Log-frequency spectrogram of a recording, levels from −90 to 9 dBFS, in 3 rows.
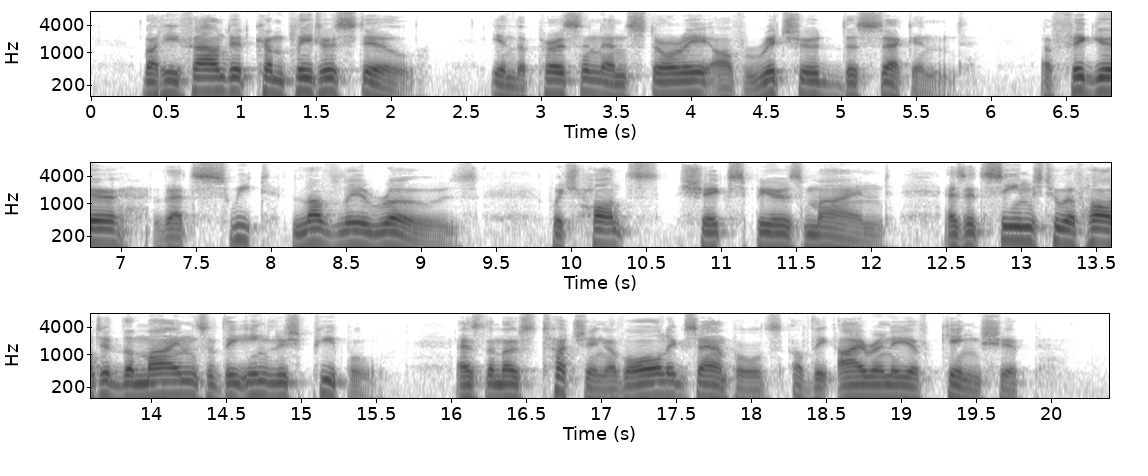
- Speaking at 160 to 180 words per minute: No, average, 145 wpm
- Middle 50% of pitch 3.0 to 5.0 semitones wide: Yes, average, 3.8 semitones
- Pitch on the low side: Yes, low, 120 Hz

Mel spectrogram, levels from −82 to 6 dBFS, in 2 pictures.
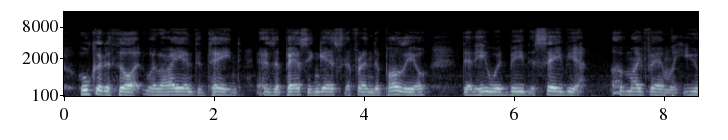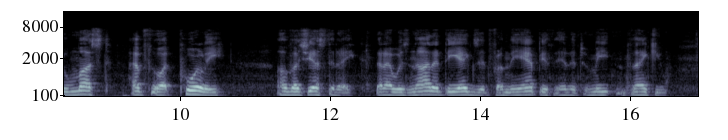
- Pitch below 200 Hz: Yes, medium, 140 Hz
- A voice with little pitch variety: Yes, narrow, 1.7 semitones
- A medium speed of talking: Yes, average, 165 wpm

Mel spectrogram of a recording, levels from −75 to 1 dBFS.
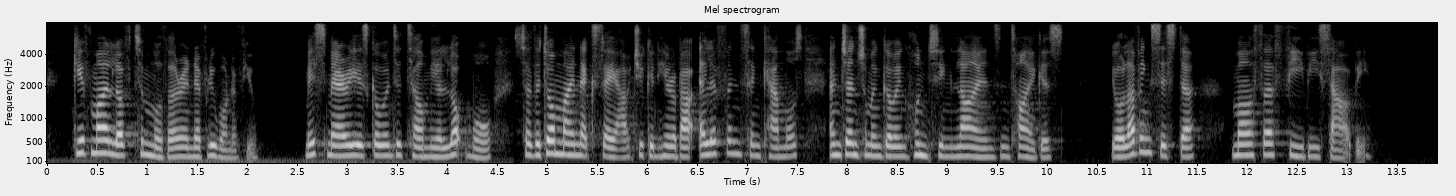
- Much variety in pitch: No, average, 2.9 semitones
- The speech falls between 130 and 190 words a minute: No, average, 200 wpm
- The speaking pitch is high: Yes, high, 210 Hz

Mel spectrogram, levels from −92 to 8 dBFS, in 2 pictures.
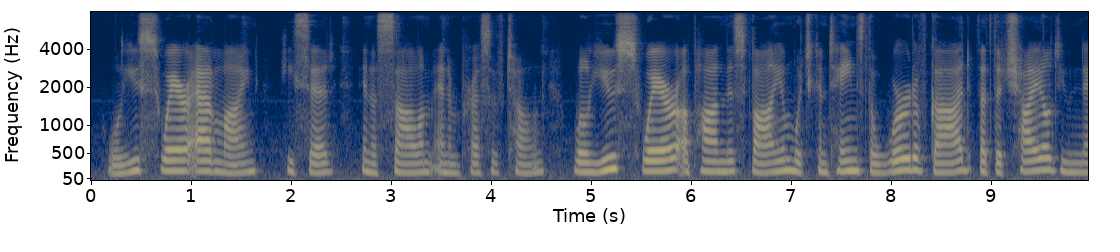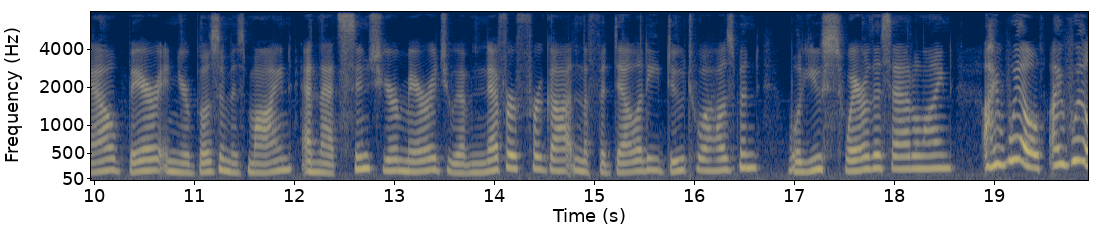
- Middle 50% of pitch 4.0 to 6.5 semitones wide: No, average, 3.6 semitones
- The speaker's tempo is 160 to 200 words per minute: Yes, average, 170 wpm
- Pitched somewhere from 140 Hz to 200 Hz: Yes, medium, 185 Hz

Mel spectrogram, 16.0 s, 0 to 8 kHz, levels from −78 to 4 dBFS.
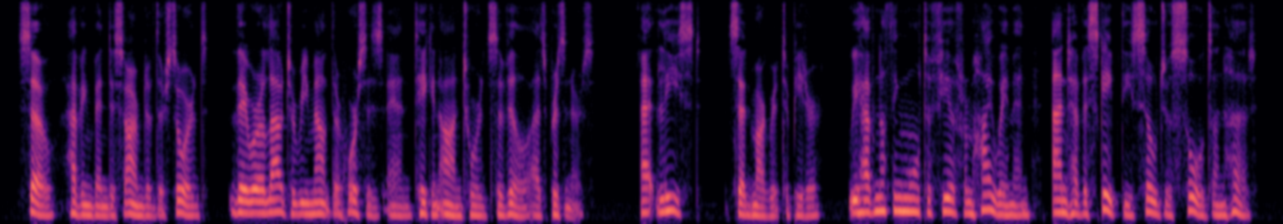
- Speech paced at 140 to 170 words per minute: Yes, average, 155 wpm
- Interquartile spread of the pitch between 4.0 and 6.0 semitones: Yes, average, 4.5 semitones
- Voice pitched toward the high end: No, medium, 140 Hz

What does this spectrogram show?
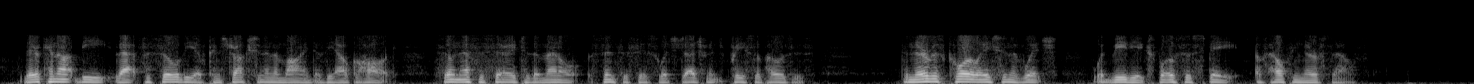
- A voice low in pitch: Yes, low, 100 Hz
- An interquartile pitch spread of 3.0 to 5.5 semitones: No, narrow, 2.5 semitones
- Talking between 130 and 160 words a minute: Yes, average, 145 wpm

